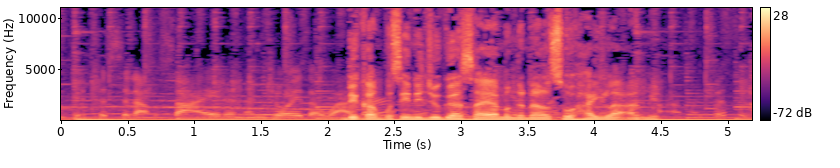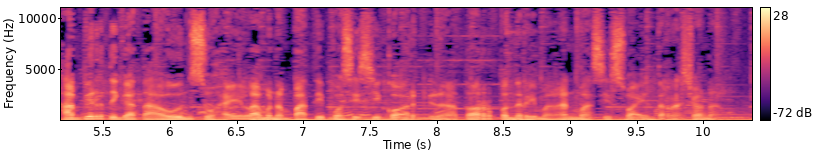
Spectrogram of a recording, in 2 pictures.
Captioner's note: non-english speech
